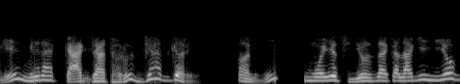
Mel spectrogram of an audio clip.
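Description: Speech carried over a G.729 codec path, with plainly audible coding damage throughout. The band stops at 4 kHz, and the voice has the slightly rough, synthetic texture of a coder that rebuilds each 10 ms frame from a vocal tract filter, a pitch predictor and a handful of excitation pulses. The roughness and the narrow bandwidth fit the 8 kbit/s G.729A mode. Between 0.84 and 0.92 s there is VoIP packet loss concealed by the speech codec. Around 60 ms of audio is missing, which points to two lost packets. The decoder fills the hole by extending its last pitch and filter state at falling gain, so the voice smears into a fading buzzy tone or coloured noise instead of a clean gap. Because each frame depends on the previous one, the speech stays weak or distorted for a short time after the stream resumes.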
